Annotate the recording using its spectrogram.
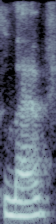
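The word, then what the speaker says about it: לב: and no so this word in hebrew it's pronounced lev it translates to heart or mind um directly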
